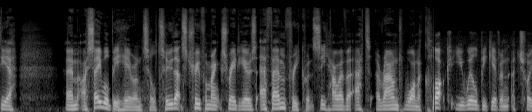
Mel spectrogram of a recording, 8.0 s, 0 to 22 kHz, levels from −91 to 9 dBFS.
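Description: A speech recording that turns dull and boxy at 6.5 s and stays that way to the end, with a brief gap of about 20 ms at the change, nothing above 6.8 kHz, a new noise floor roughly 40 dB below the speech, and level roughly unchanged. The input likely switched to a poorer device, whose narrower band and own noise replace the original microphone's sound.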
